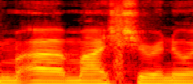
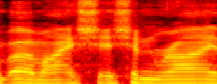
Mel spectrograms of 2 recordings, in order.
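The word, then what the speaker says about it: Mai Shiranui: It is actually my Shiranui because I was confused for a moment. But I mean, if people were saying my Shinrai, then it's whatever.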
